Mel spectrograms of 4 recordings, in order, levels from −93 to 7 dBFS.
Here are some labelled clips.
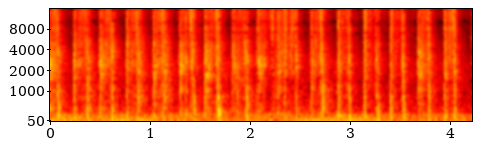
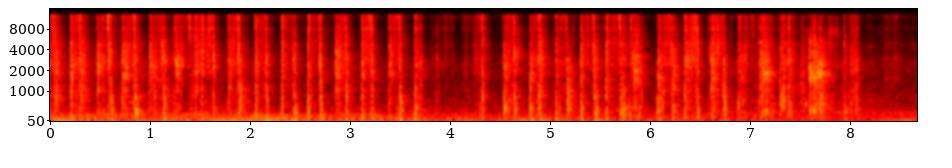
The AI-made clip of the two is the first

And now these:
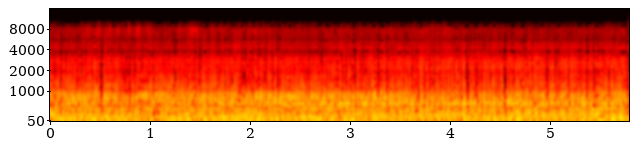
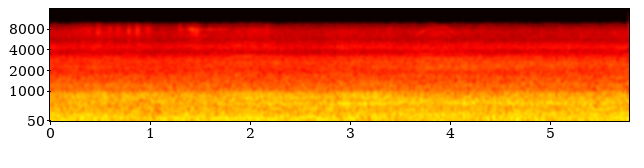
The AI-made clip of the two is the first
